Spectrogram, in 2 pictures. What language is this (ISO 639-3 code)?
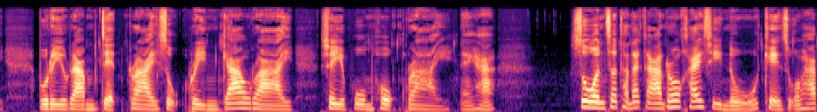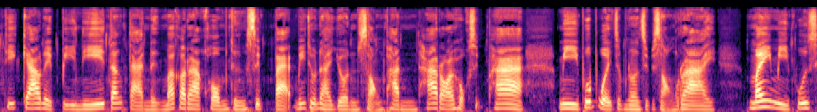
tha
